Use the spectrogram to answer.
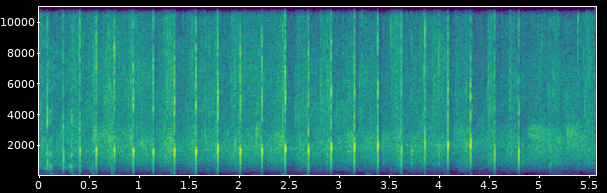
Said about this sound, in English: Give the Lord a clap.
